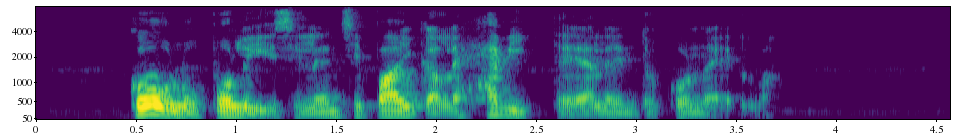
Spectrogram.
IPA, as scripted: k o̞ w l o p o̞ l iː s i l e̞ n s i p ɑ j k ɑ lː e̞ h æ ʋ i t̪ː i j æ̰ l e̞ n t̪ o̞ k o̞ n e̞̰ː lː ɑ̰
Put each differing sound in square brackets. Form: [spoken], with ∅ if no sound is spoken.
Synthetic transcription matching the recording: k o̞ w l [u] p o̞ l iː s i l e̞ n s i p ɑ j k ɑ lː e̞ h æ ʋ i t̪ː [æ] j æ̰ l e̞ n t̪ o̞ k o̞ n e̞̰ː lː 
